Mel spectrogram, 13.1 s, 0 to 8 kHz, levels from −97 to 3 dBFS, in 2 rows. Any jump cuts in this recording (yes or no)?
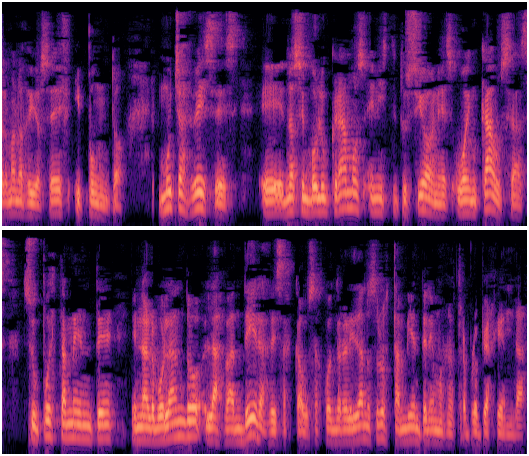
yes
